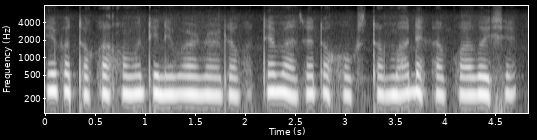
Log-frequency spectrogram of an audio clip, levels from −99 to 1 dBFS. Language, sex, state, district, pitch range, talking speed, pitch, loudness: Assamese, female, Assam, Sonitpur, 235-245 Hz, 125 wpm, 240 Hz, -14 LUFS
